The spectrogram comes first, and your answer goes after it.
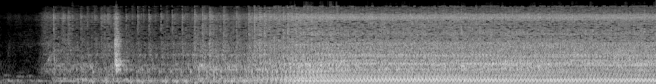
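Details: Honda GX160 water-pump engine, long idle and previously seized and low on compression, after pump priming: cranks, catches within about three seconds and runs steady and even with no misses or knocks.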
